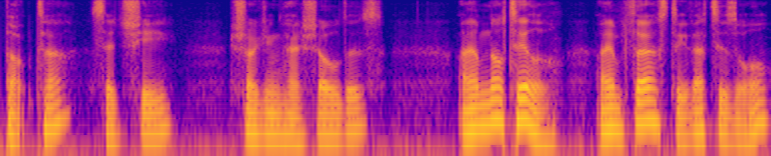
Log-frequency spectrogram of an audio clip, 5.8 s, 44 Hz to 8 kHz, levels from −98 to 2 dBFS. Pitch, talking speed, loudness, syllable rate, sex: 100 Hz, 165 wpm, -20 LUFS, 4.7 syllables/s, male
